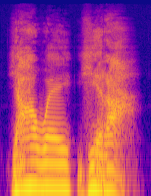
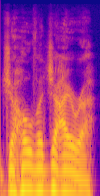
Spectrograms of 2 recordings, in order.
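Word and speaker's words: Yahweh Yirah (יהוה יראה): Yahweh Yirah. Via the German, we've corrupted this to Jehovah Jireh, but the J is actually a Y.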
